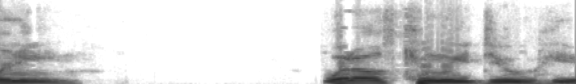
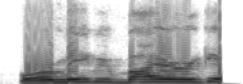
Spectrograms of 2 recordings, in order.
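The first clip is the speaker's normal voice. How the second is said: quick, much higher burst of excitement; sudden eager idea; 9 semitones higher, faster than usual. Real, not acted. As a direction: blurt the idea out fast and high. Sudden bright afterthought about Penny.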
